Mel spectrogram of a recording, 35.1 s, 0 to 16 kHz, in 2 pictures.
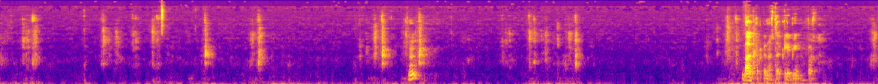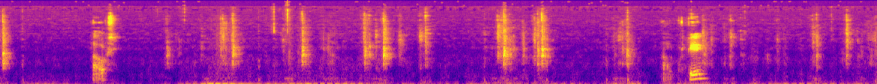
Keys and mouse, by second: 0.4 s, 1.8 click, 3.0 a, 3.3-7.2 middle drag, 5.0 alt+e, 7.2 click, 7.5 ctrl+z, 7.8-13.6 middle drag, 10.6 3, 11.4 alt+e, 13.6 click, 14.6 ctrl+z, 15.5-17.5 drag, 17.5 alt+e, 20.7 click, 20.9-23.2 middle drag, 22.0 ctrl+r, 23.2 right click, 23.4-27.4 ctrl+middle drag, 25.1 ctrl+z, 27.4 click, 27.5 ctrl+z, 28.2 ctrl+r, 29.8 click, 30.0 ctrl+r, 31.4 click, 32.0 \, 32.4-35.1 middle drag, 33.8 \, 35.0 ctrl+r.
